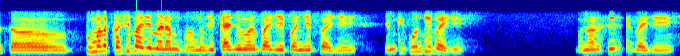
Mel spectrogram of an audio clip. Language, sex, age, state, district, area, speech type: Marathi, male, 45-60, Maharashtra, Buldhana, rural, conversation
